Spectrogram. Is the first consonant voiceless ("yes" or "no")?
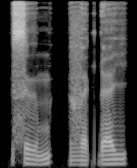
yes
